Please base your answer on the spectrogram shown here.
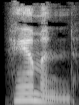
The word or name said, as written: hammond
